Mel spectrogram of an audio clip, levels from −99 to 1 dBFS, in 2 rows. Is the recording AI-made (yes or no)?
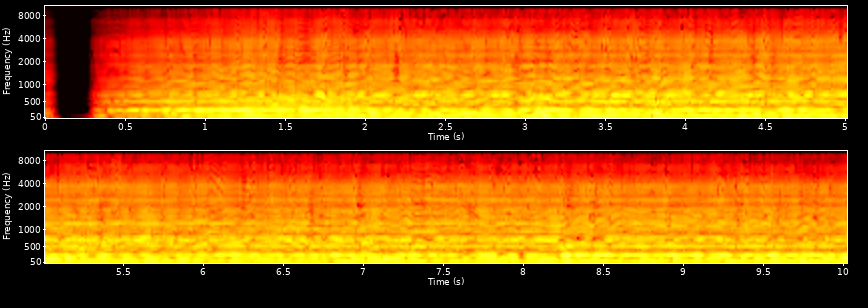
yes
